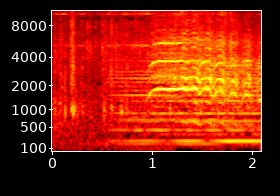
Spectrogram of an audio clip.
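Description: Horse hooves clopping on dry ground, then a horse whinnying with a wavering call about a second in. Background music with sustained low notes runs underneath.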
